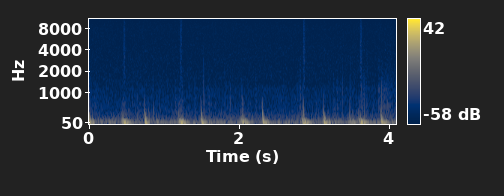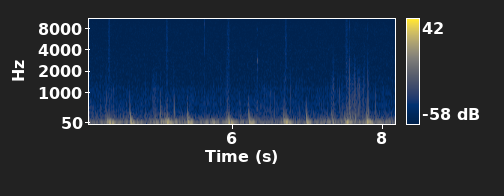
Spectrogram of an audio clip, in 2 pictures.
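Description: Steady paired low thumps, lub then dub, repeating at about 76 beats a minute with a faint background hum: a regular heartbeat.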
